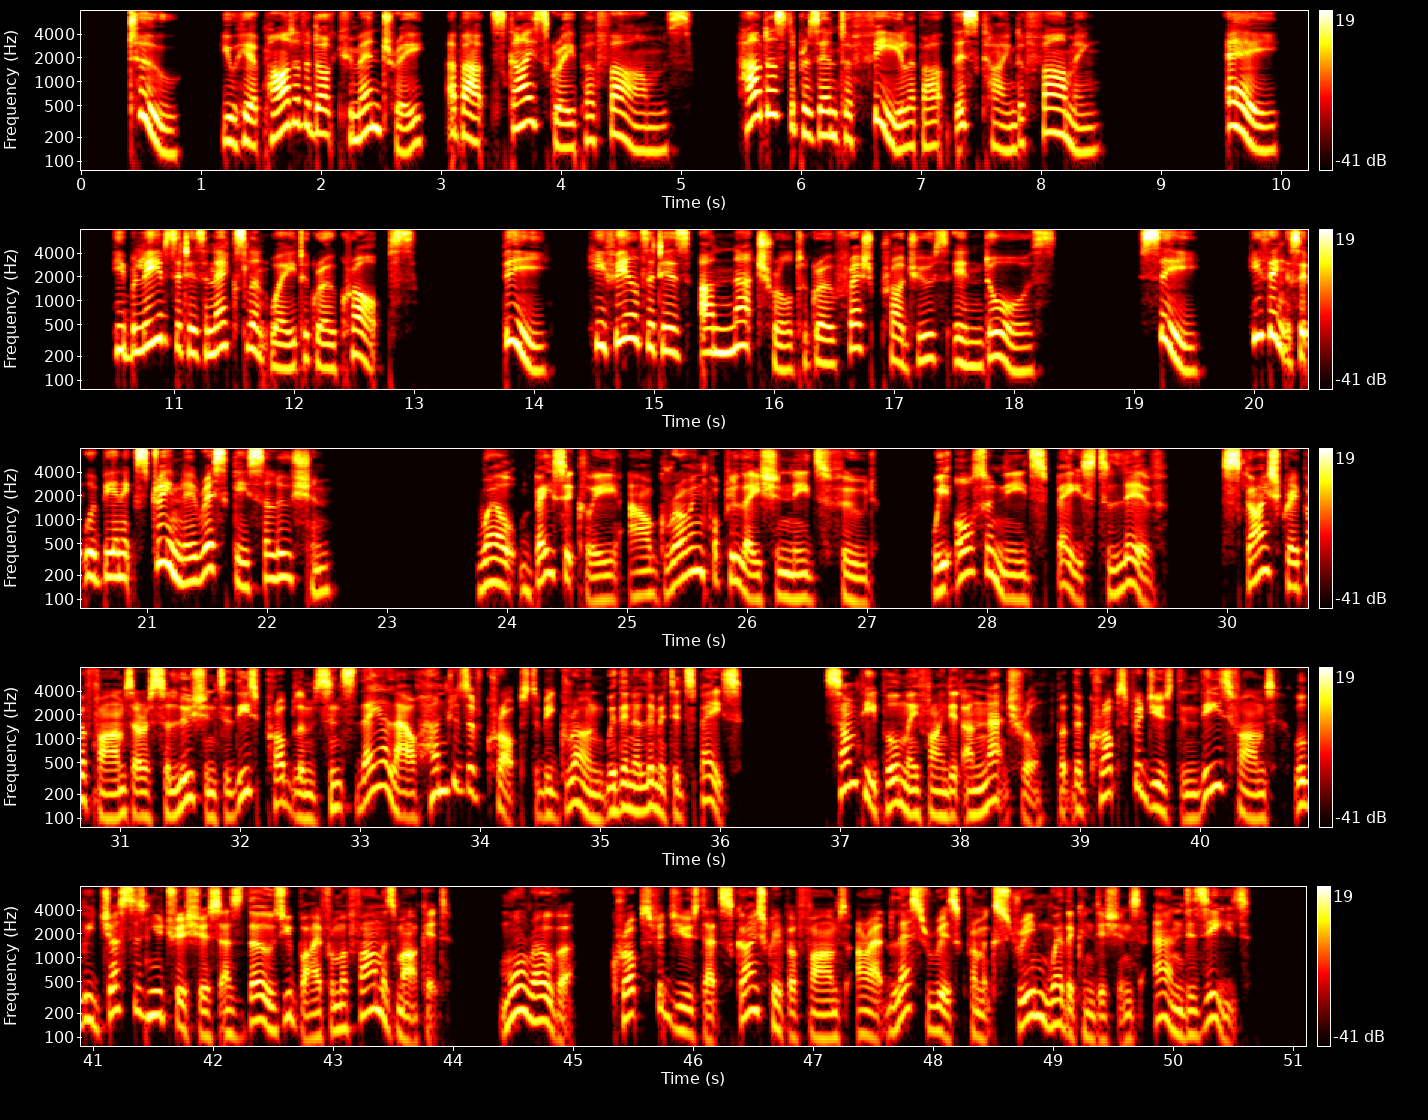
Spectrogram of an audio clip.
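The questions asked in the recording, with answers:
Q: How does the presenter feel about this kind of farming?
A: A: He believes it is an excellent way to grow crops.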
